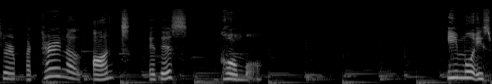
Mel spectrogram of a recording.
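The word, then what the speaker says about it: 고모: as a two-syllable word the first syllable is go and the second syllable is mo again imo is your mother sister and gomo is your father's sister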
